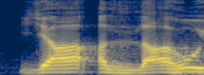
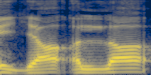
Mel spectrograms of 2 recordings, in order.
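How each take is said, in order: First: या अल्लाहु with a final oo sound; full correct form. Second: या अल्लाह ending on h, no final u; wrong short form. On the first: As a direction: close या अल्लाहु on a clear -hu. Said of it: "यही पढ़ना". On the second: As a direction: say या अल्लाह without the closing oo sound. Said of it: "नहीं पढ़ना". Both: Shown as a demonstration.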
